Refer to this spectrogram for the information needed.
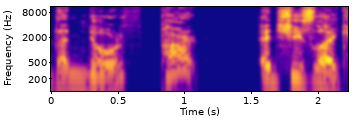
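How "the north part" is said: fake, put-on Scottish accent. Retelling meeting a friend's mother while pretending to be Scottish: put-on Scottish accent. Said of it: "I know that accent".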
